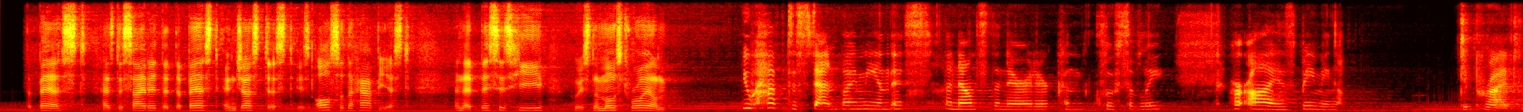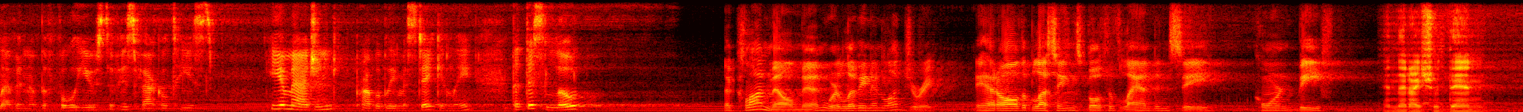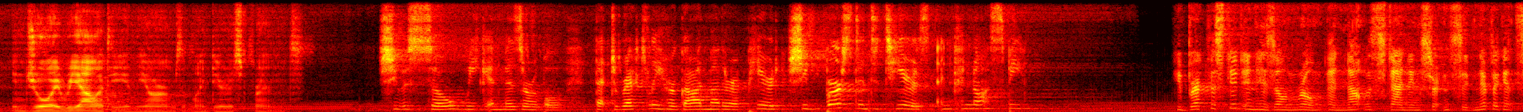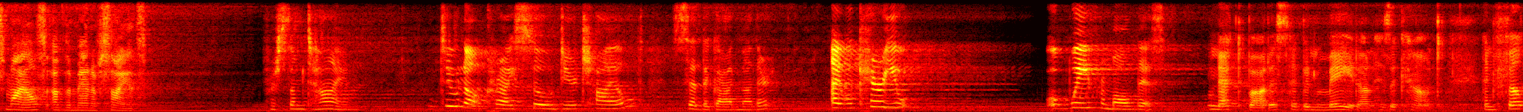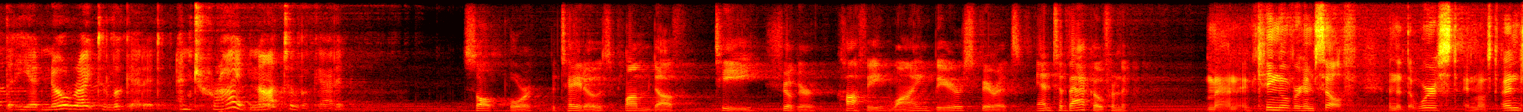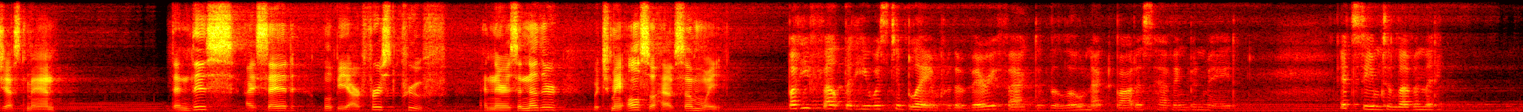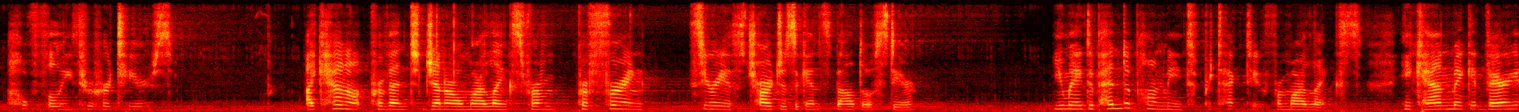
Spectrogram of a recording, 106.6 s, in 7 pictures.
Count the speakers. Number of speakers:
seven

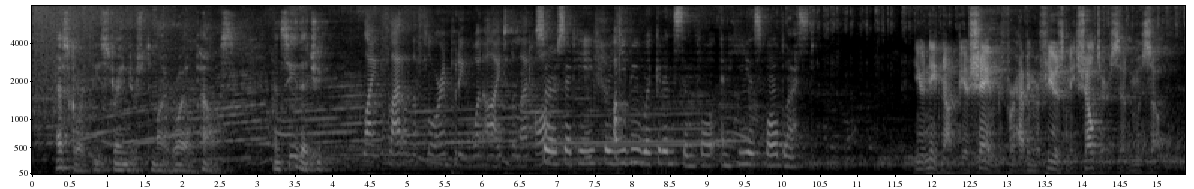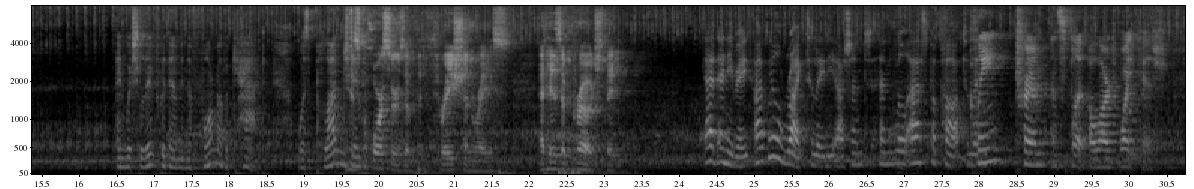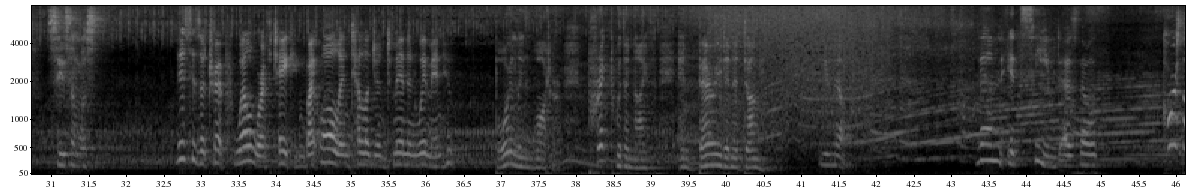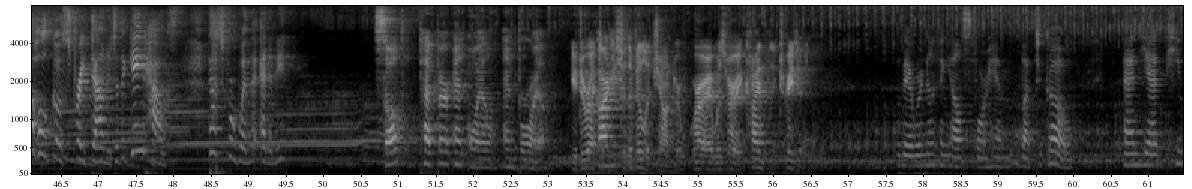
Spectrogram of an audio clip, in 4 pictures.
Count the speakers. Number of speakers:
nine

